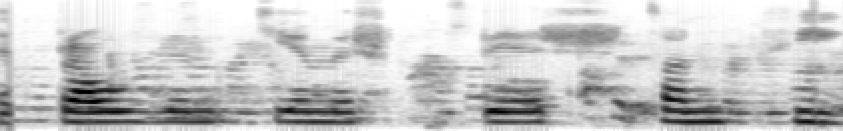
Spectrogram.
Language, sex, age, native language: Icelandic, male, 10, Icelandic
